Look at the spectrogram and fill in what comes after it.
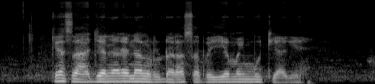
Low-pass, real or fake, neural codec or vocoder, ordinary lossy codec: none; fake; codec, 44.1 kHz, 7.8 kbps, DAC; none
